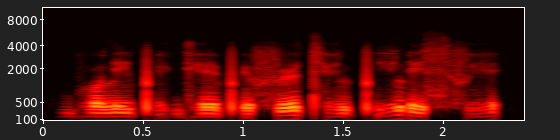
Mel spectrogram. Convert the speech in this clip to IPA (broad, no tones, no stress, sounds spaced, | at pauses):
bʱ o l i pʼ e̤ ɡʱ e pʼ ɪ f ø tʰ e̤ l pʼ i̤ l ɾ i s f e̤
